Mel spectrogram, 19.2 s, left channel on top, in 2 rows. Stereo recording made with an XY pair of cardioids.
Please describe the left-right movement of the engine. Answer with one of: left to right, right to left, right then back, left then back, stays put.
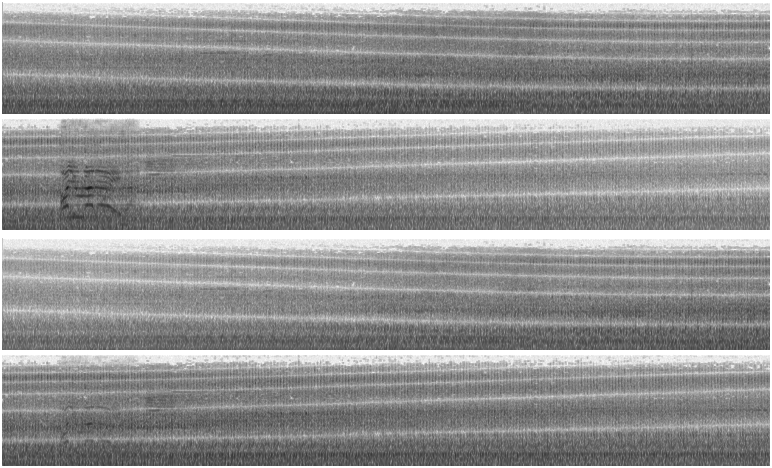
left to right.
